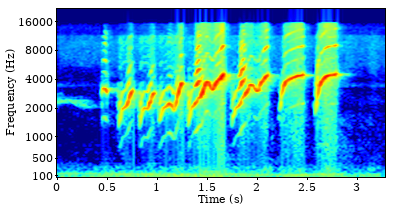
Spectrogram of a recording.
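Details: Sooty-headed bulbul, a cage bird, sings a lively phrase used to encourage stalled cage birds to sing. Rapid, warbling whistled notes swoop up and down in a run of about eight syllables, ending in upslurred whistles.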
